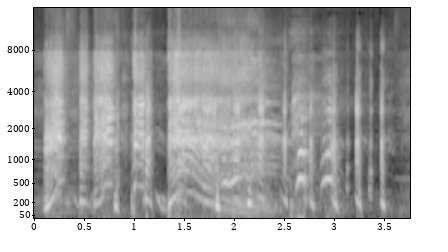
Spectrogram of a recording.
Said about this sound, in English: Oh, that was a loud kazoo. Yeah. Sounds like an 11-foot duck.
